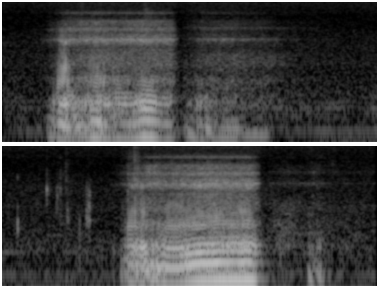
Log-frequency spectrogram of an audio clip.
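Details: Boerboel named Aaron asleep indoors and snoring: two long, deep, rumbling snores about four seconds apart, the second louder, with quiet breathing between them in a small room.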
